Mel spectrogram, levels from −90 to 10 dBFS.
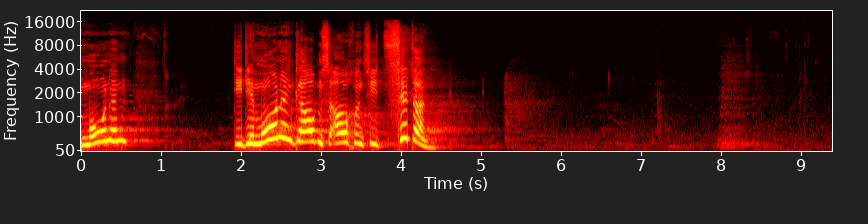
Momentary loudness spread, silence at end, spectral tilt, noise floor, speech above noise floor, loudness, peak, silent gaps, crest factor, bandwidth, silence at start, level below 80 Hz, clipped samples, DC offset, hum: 11 LU; 4.95 s; -6 dB/octave; -65 dBFS; 50 dB; -16 LUFS; -2 dBFS; none; 18 dB; 16 kHz; 0 s; -62 dBFS; under 0.1%; under 0.1%; none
